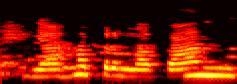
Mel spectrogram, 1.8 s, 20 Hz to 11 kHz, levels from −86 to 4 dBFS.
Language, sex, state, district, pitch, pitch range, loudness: Hindi, female, Bihar, Sitamarhi, 260 Hz, 240-275 Hz, -21 LUFS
